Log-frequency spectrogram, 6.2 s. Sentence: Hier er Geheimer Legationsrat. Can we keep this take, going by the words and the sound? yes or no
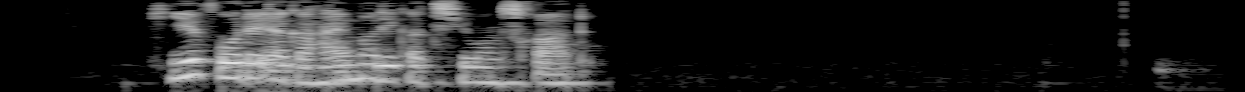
no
